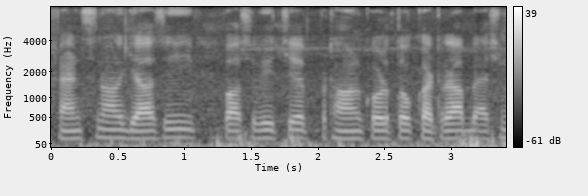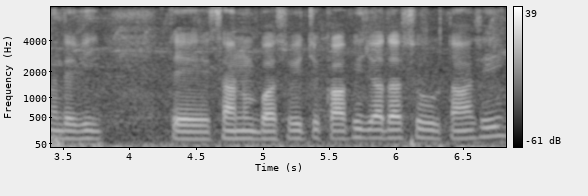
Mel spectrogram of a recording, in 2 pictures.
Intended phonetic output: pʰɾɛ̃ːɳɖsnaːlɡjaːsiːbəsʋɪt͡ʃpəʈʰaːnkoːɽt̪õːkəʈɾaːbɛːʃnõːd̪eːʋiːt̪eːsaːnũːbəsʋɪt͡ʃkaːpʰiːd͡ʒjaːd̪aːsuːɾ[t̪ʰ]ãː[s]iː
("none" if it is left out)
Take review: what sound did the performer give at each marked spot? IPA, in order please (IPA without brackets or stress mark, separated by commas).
t̪, s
